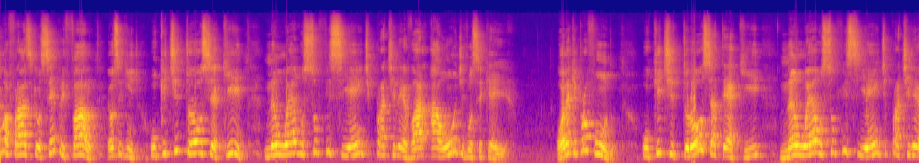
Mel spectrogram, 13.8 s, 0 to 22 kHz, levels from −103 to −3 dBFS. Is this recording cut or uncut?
uncut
